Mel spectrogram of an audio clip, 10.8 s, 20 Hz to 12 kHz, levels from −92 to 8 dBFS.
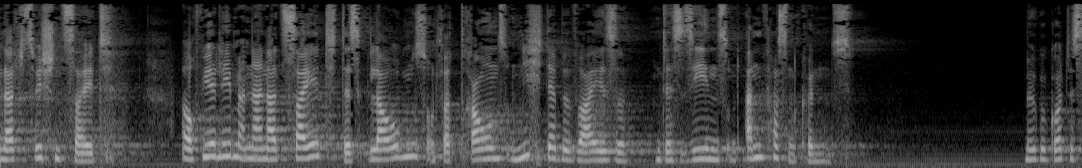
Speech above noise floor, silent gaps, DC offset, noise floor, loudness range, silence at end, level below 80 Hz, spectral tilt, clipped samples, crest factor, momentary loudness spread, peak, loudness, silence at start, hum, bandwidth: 32 dB; none; under 0.1%; -60 dBFS; 7 LU; 0 s; -64 dBFS; -3 dB/octave; under 0.1%; 18 dB; 9 LU; -10 dBFS; -28 LUFS; 0 s; none; 11.5 kHz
